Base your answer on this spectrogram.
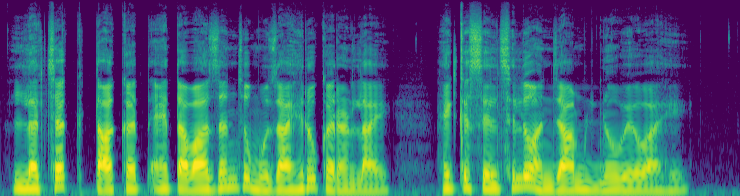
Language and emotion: Sindhi, neutral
